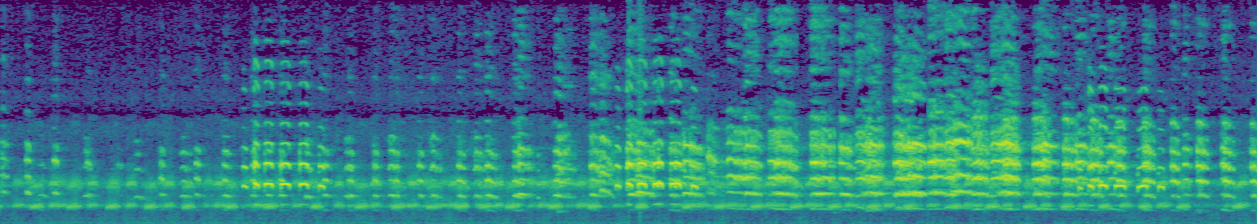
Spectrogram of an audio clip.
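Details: Grey-headed lapwing calling to the flock, used for net trapping by day and night: dense, chattering harsh calls that overlap and build into a loud rapid jumble midway.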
